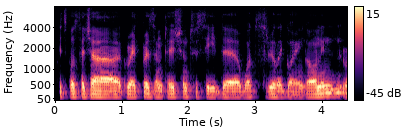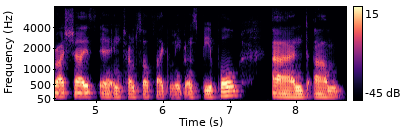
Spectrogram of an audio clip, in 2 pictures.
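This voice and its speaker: A man's voice: fairly low pitch, mellow. A man from Azerbaijan giving a webinar presentation over a video call, speaking with many fillers and restarts. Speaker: HIV activist presenter.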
